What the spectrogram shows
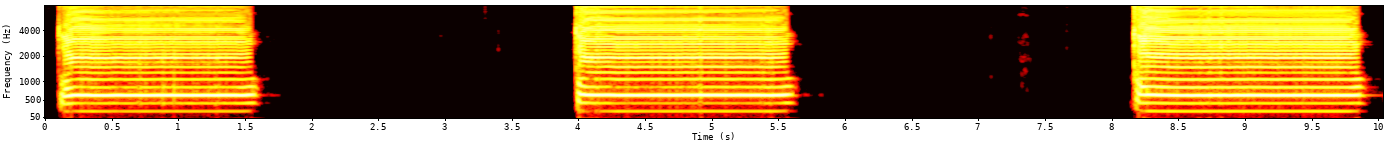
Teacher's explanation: طاء کو ہم نے موٹے حروف میں بھی پڑھا تھا اور سختی والے حروف میں بھی پڑھا تھا، اس لیے اس کو موٹا بھی کرنا ہے اور سختی بھی کرنی ہے۔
